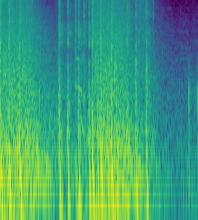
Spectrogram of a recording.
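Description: Rapid automatic gunfire rattles in BGMI gameplay, a dense burst of close, loud shots lasting over a second before it trails off into quieter scattered sounds.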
